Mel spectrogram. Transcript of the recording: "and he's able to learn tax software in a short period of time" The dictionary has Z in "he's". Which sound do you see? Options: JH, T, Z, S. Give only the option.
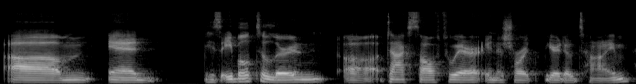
Z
